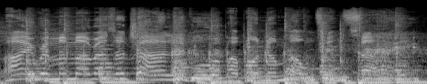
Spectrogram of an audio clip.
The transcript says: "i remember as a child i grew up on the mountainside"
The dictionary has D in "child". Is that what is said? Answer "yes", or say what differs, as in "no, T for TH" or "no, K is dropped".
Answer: no, D is dropped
